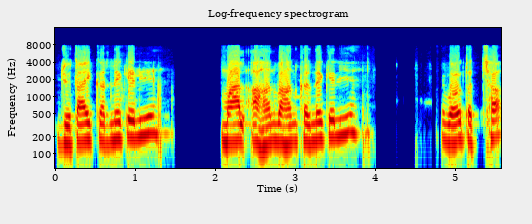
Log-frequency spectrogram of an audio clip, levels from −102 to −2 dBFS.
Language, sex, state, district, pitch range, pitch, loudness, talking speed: Hindi, male, Bihar, Jamui, 165-215 Hz, 175 Hz, -12 LUFS, 130 wpm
